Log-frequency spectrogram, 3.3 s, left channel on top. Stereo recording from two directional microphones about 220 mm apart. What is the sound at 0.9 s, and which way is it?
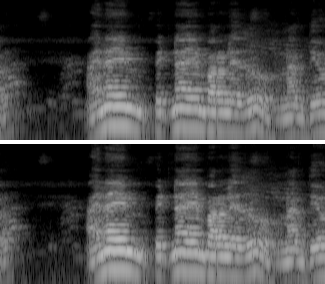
Speech, 10° right (ahead or behind).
